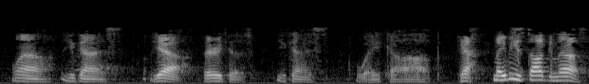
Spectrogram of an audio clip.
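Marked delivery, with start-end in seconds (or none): 2.8-4.4 low, slow, very soft; a limp, barely there wake-up call; sleepy half-hearted wake up. Acted. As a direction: murmur it low with no urgency at all. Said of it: "is that how you usually say it".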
